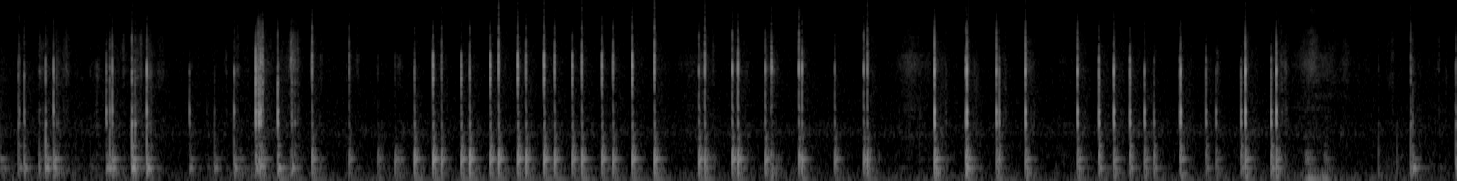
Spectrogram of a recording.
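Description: Long nails tap and scratch the top edges and carved ears of a solid block of laundry soap. Many quick, dry, bright taps come in a rapid, uneven stream with almost no ring, over a faint low body.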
